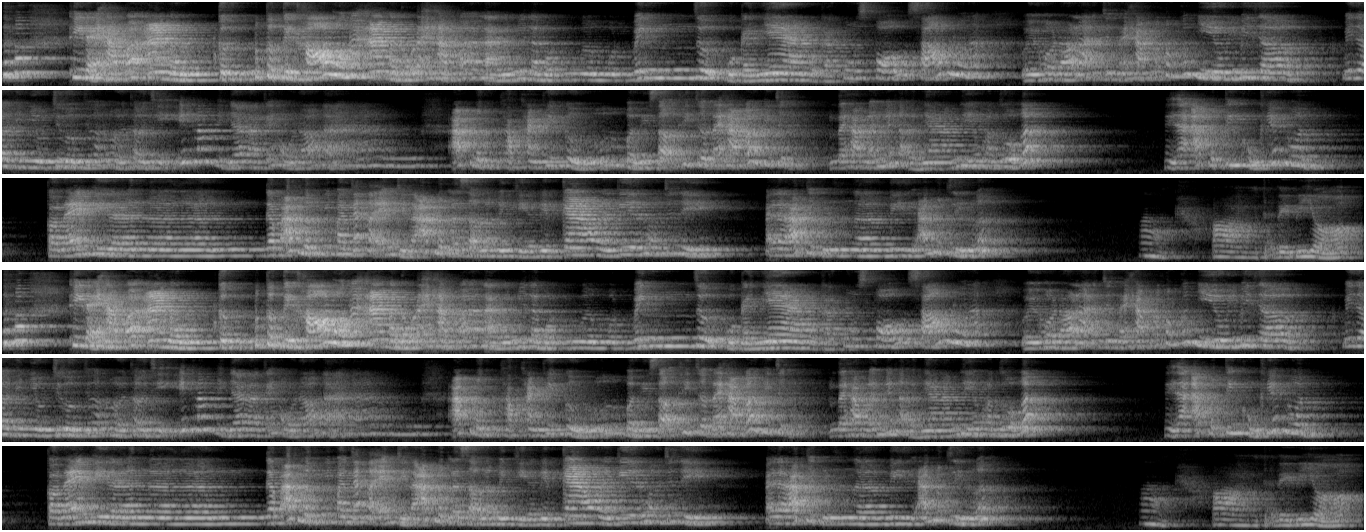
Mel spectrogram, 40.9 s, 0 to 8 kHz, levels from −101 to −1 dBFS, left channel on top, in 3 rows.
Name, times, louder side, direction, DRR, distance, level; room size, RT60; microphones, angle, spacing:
voice 1, 0.0-9.8 10.2-12.9 13.4-17.8 18.1-21.6 21.9-24.0 25.2-26.7 27.7-34.3 34.9-37.1, equal, ahead, -6 dB, 2.0 m, -34 dB
voice 2, 38.6-40.7, left 1 dB, 20° left, 0 dB, 0.6 m, -43 dB
11.5 x 9.8 x 2.6 m, 1.2 s
head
